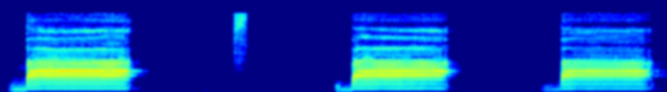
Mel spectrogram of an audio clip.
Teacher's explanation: এই বা অক্ষরটা আমরা উচ্চারণ করব এই দুই ঠোটের ভিজা অংশ থেকে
